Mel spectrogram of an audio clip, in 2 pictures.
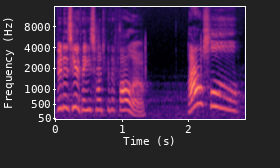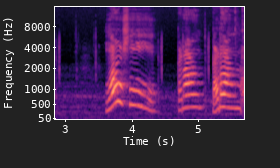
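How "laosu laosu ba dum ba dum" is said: high-pitched cartoon creature voice; high, squeaky mascot impression; Yoshi. Shown as a demonstration. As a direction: chirp it high like a little game creature. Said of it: "I can do a perfect Yoshi impression".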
